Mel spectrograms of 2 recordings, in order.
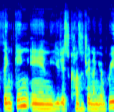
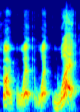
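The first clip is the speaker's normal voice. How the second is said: incredulous; 5 dB louder, slower than usual. Retold or imitated. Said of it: "I'm like".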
